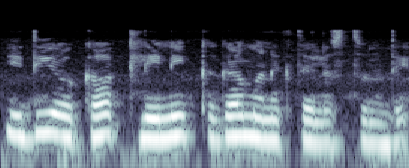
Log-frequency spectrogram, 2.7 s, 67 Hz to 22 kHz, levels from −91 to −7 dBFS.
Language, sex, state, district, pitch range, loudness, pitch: Telugu, female, Andhra Pradesh, Manyam, 175-205 Hz, -14 LUFS, 190 Hz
